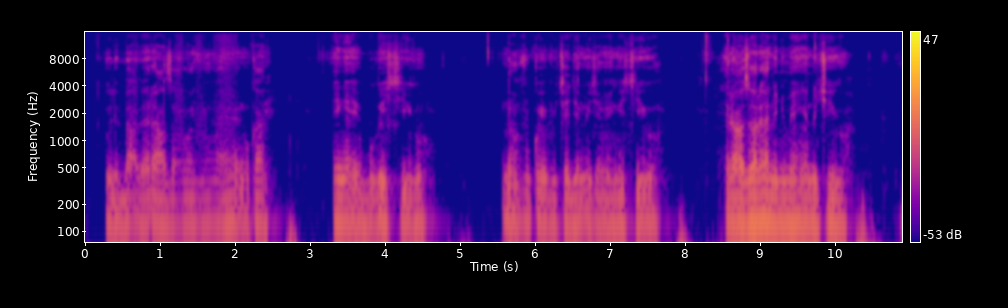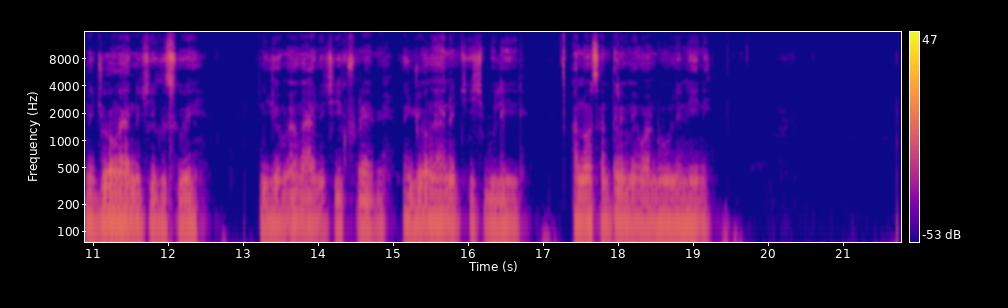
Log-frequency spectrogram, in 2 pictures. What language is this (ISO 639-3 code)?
gsl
